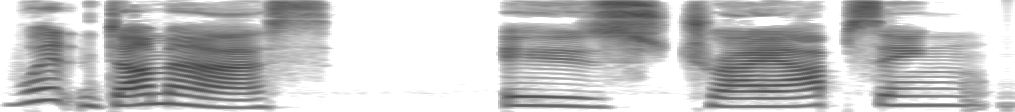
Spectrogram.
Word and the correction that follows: traipsing: How do you say traipsing? – That word?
